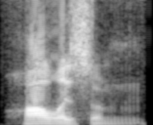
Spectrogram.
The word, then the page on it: holism: American English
